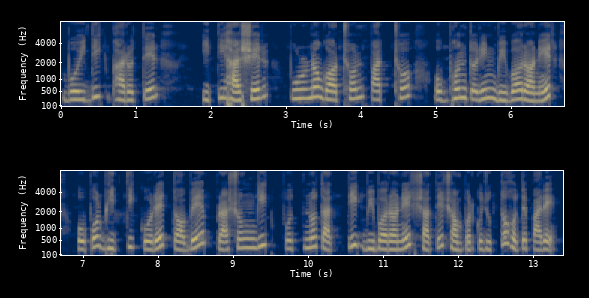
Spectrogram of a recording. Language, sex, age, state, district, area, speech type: Bengali, female, 18-30, West Bengal, Paschim Bardhaman, urban, read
